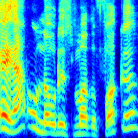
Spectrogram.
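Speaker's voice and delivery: put-on high, small little kid voice. Imagining a six-year-old heard cursing at the mall, in a little kid's voice. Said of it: "What little 6-year-old voice said that shit?".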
